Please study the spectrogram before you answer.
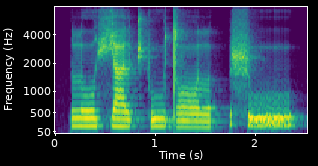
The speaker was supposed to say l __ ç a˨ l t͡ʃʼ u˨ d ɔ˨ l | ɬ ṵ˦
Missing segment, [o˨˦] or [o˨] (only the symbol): o˨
